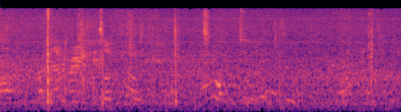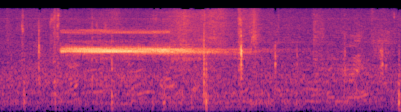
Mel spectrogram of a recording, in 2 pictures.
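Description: A single steady whistle blast, about a second long, a little past halfway, signalling the play is over. Voices and shouts on the field run underneath, with a few sharp knocks.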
